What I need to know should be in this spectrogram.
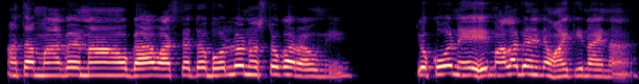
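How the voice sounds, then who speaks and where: A man voicing an excitable village man who points out a stranger, in a dull lo-fi recording. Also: sits high, measured pace, voice pushed up. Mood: excited. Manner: excited, urgent.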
